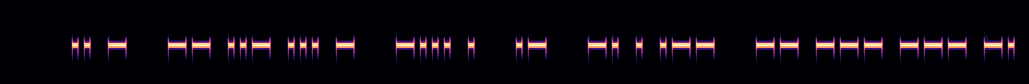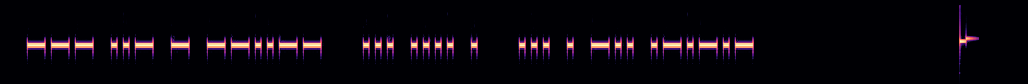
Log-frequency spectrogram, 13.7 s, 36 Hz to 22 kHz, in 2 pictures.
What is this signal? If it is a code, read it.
Morse code, heard as a keyed tone, about 30 wpm, 700 Hz. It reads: IT MUST BE A NEW MOON OUT, SHE SED.
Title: Sentences from Top 500 Words and Abbreviations 30wpm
